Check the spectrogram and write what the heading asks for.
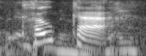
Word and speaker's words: Koka: Good morning, lads. It's pronounced Koka.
